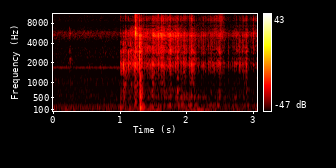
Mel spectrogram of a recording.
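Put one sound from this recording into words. Vinyl crackles and hisses under the stylus.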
